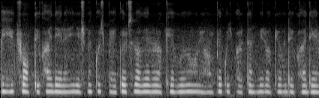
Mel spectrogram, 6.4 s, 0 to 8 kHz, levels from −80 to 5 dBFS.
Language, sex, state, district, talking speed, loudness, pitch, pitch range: Hindi, female, Uttar Pradesh, Varanasi, 225 wpm, -21 LUFS, 200 Hz, 195-205 Hz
